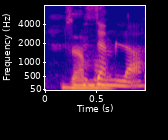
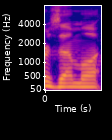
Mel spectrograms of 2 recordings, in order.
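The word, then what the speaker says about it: Semmle: That's one that I actually still remember like very vividly, but the only thing that helped me is his name's spelled with an S, but it's pronounced like with a Z. – Zemla. There you go. – Oliver Zemla.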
